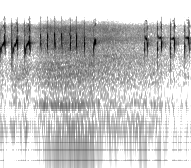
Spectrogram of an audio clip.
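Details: Long-tailed shrike song for prompting mute shrikes to start singing: quick series of high, clipped chirps repeated several times a second, a brief pause, then a further cluster of sharp notes.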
